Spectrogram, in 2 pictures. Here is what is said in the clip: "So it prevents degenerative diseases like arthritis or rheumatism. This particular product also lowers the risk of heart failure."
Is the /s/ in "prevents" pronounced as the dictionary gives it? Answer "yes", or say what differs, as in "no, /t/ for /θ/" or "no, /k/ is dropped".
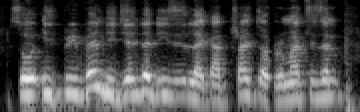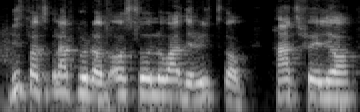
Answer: no, /s/ is dropped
